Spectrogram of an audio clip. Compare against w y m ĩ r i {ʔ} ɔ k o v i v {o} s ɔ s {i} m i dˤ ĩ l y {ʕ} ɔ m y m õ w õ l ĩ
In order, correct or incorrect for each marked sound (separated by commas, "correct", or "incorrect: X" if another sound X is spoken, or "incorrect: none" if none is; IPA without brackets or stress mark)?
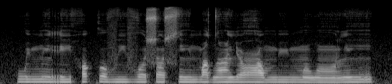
incorrect: h, correct, incorrect: ĩ, correct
